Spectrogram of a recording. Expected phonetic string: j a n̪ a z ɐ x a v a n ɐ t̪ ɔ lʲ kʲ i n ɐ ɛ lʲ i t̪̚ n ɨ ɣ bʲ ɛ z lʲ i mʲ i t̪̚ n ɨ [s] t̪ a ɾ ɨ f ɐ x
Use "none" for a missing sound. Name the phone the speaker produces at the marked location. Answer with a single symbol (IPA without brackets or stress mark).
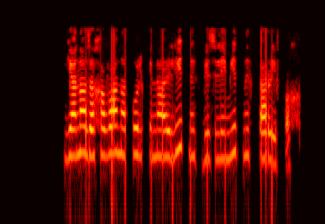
x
